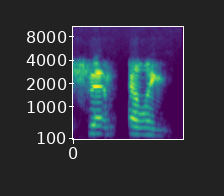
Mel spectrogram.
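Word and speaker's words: Ehlinger: Maryland, and that is Sam Elling. I hit that hard G there, Tom Herman.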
